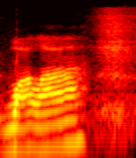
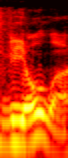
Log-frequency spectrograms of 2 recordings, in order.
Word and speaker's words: Viola: Frank Walla. It's Viola. I know. It's not even spelled like Incaviglia.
